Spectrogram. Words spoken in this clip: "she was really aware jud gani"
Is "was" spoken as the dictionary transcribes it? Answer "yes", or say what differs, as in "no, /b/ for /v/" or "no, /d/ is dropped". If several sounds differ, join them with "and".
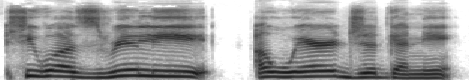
yes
